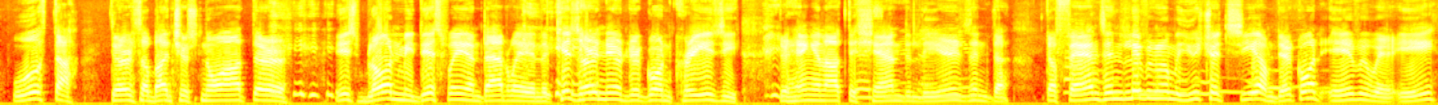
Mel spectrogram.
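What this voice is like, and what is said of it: Put-on regional accent. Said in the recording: “my other accent”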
